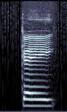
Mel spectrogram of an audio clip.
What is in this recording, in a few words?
"gei1", Chinese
